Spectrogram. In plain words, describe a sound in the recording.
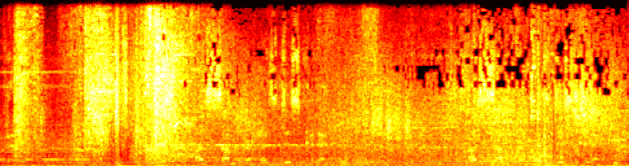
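Magical blasts and crashes ring out in a fierce fight.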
